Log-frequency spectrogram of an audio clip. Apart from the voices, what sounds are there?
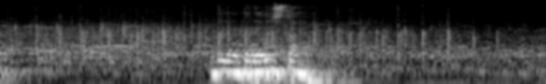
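audience applause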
